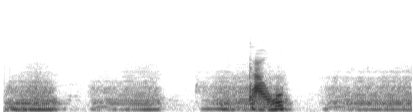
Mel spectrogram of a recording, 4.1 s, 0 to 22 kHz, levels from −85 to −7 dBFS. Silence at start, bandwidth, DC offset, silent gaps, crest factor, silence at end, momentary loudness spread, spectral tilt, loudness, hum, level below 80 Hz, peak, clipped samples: 0.05 s; 3.6 kHz; under 0.1%; none; 22 dB; 0 s; 23 LU; -12.5 dB/octave; -32 LUFS; none; -56 dBFS; -10 dBFS; under 0.1%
